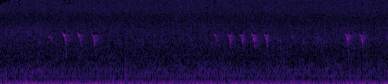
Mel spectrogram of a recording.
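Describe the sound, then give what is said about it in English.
A male wild bird calls from up in an oak tree nearby, responding, in short, high, sharp notes, coming in quick bursts of three to five, then pausing, over a low, steady background hum. “And the wild bird is still around up in an oak tree right nearby here.”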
